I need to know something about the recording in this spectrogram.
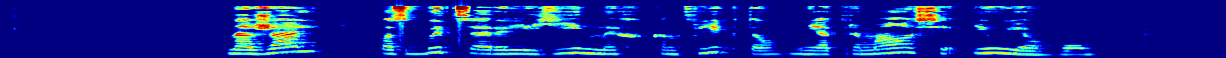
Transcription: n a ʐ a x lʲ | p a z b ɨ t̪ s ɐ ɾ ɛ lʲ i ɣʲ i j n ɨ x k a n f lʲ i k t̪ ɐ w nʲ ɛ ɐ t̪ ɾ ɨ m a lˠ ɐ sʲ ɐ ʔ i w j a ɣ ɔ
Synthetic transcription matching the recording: n a ʐ a lʲ | p a z b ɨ t̪ s ɐ ɾ ɛ lʲ i ɣʲ i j n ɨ x k a n f lʲ i k t̪ ɐ w nʲ ɛ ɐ t̪ ɾ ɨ m a lˠ ɐ sʲ ɐ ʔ i w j a ɣ ɔ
